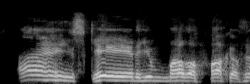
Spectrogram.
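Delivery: very slow delivery, every word drawn out. Retelling a comic's opening line to a booing crowd: Bernie Mac voice. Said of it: "and Bernie Mac voice and shit".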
